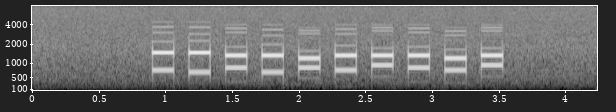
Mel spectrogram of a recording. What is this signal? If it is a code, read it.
DTMF, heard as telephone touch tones, dialled by machine, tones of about 160 ms. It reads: 6382750840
